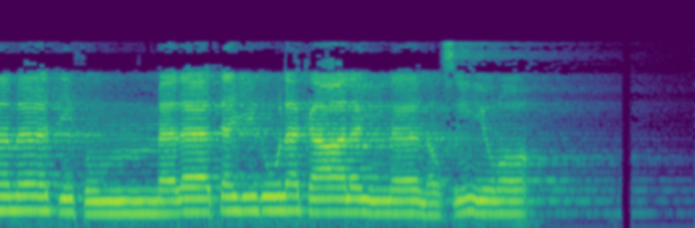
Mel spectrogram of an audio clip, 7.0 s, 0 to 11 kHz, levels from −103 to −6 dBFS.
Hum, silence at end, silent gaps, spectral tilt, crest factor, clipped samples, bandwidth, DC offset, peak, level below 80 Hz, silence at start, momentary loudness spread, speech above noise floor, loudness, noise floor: none; 1.25 s; none; -5.5 dB/octave; 18 dB; under 0.1%; 6.6 kHz; under 0.1%; -6 dBFS; -56 dBFS; 0 s; 9 LU; 42 dB; -21 LUFS; -63 dBFS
